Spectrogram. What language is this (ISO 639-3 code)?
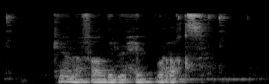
ara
